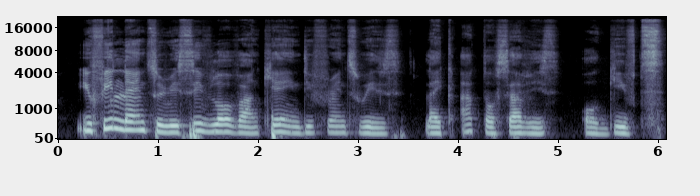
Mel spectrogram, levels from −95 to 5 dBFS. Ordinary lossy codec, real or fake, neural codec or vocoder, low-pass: none; fake; vocoder, 48 kHz, 128 mel bands, Vocos; none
